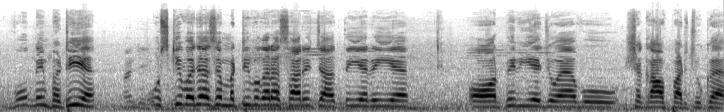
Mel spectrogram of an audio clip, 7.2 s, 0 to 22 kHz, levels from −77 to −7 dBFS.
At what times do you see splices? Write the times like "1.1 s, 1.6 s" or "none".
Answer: none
